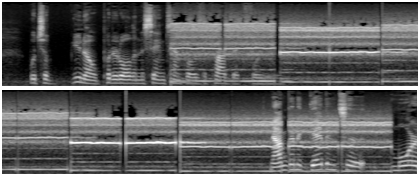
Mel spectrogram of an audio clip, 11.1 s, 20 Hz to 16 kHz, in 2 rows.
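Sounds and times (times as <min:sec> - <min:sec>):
sampled sustained musical tones: 0:02.2 - 0:11.0.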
